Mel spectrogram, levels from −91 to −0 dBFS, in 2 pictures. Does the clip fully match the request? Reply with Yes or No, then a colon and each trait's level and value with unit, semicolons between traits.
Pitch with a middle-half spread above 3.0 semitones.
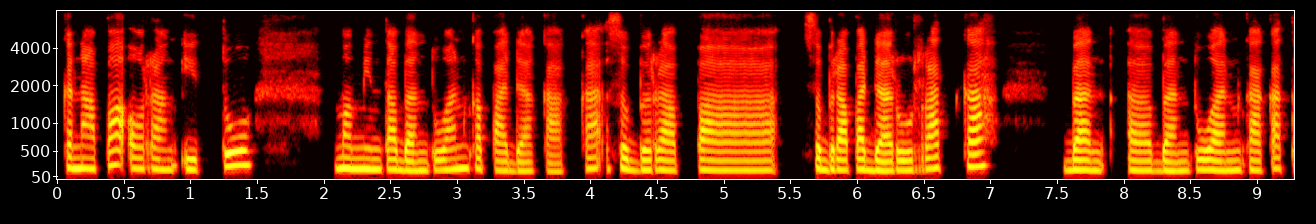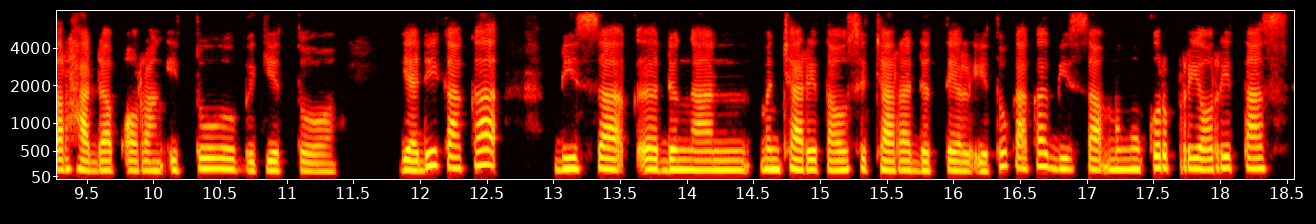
No: narrow, 2.5 semitones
